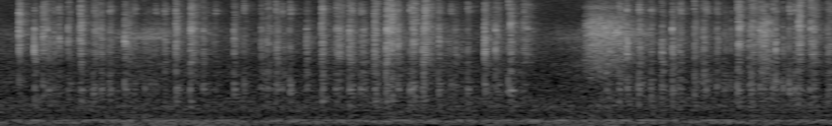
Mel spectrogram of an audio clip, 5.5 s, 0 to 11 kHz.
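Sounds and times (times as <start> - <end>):
typing a short chat message on a computer keyboard: 0.1 - 5.5.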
